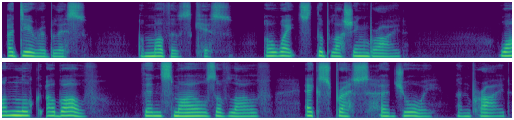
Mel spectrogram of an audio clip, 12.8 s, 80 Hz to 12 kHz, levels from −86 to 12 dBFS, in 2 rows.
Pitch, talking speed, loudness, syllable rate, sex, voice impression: 205 Hz, 105 wpm, -17 LUFS, 3.4 syllables/s, female, feminine, adult-like, relaxed, slightly weak, soft, slightly halting, raspy, calm, slightly reassuring, kind, modest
